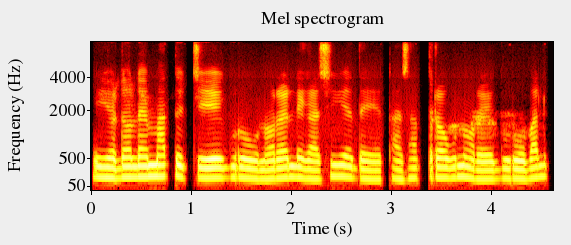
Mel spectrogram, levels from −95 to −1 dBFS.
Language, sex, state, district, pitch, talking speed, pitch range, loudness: Chakma, female, Tripura, Dhalai, 165 Hz, 170 wpm, 155-175 Hz, -15 LUFS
